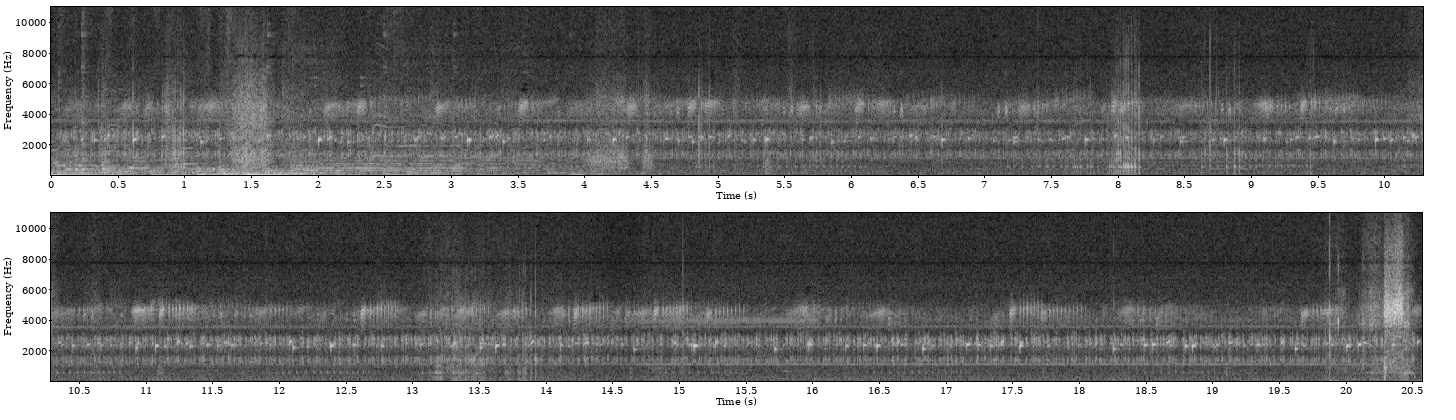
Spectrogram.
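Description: A dense, steady chorus of frogs with insects trilling, many callers overlapping in high bands, with a few sharp clicks scattered through it. Music fades out in the first few seconds.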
